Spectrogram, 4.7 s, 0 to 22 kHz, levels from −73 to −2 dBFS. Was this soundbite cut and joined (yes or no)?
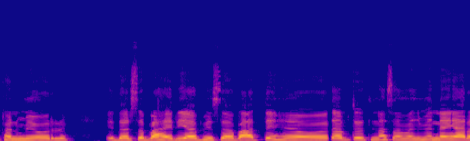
yes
